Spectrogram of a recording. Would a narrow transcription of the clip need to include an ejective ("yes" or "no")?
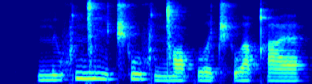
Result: yes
